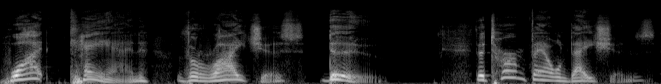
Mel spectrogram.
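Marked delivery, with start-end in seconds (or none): 0.1-3.7 louder and slowed, pressing the question home. Acted. Preacher pressing the congregation with the psalm's question, loud and slow. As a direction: boom out the question, stretching it slowly.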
